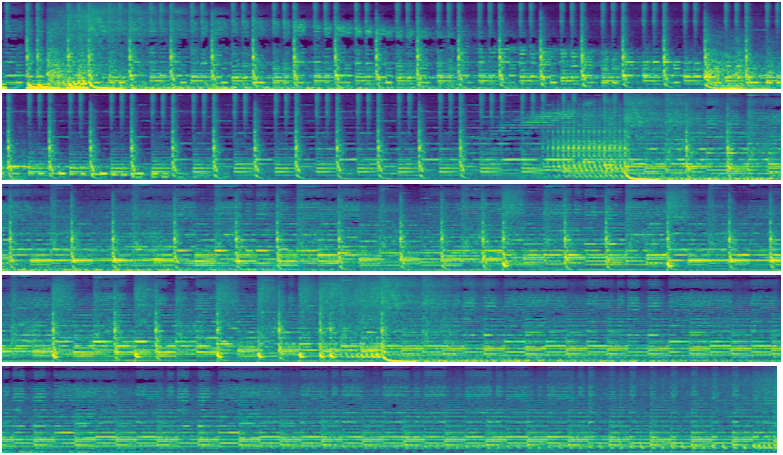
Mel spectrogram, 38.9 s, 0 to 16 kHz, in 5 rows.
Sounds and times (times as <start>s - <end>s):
Music: 0.0s - 38.9s.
